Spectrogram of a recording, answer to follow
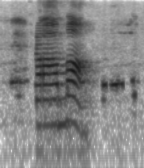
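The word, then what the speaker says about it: Rama: राम है ना बट जब हम उसको इंग्लिश में लिखते हैं तो हम आर ए एम राम नहीं लिखते ट आर ए एम ए रामा okay रामा इ न कर करट प्रशन बट इट राम okay so यहां पर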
